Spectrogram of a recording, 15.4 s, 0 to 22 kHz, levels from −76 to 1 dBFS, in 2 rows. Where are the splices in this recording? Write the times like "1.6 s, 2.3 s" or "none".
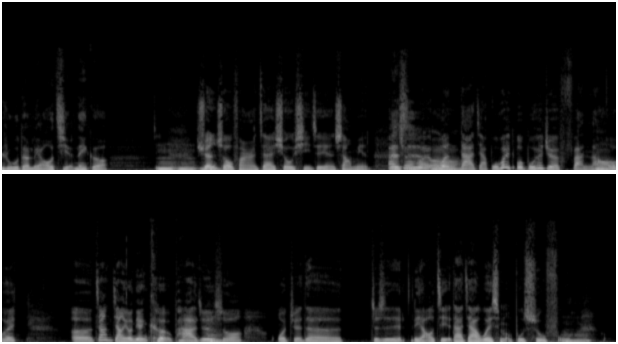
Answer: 1.9 s, 4.8 s

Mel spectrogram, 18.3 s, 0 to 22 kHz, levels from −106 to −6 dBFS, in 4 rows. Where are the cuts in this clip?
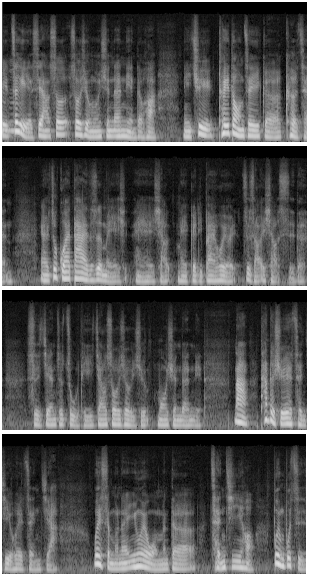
none

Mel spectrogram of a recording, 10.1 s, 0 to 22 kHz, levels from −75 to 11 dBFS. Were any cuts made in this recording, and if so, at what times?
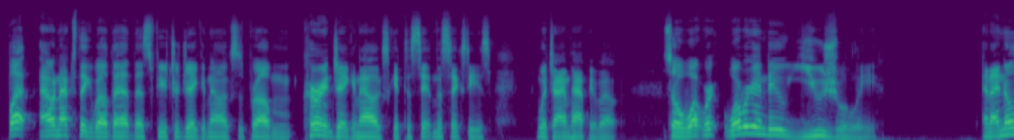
3.0 s

